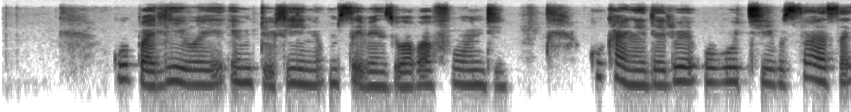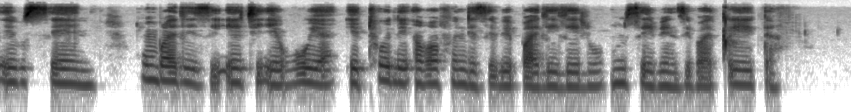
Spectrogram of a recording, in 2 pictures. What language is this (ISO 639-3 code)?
nde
